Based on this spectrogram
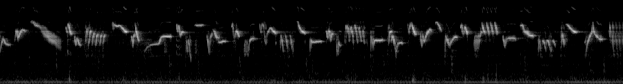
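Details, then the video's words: Training master song of a canary with blackthroat and sanger phrases. Busy high-pitched whistles, rising and falling slurs and short buzzy notes follow each other without a break, with a faint low hum underneath. "burung kenari gacor isian blackthroat dan sanger - suara masteran burung kenari"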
